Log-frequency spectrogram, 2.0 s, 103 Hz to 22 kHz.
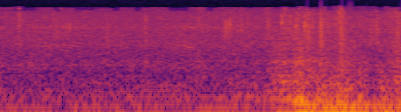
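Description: Low rumble of a 2016 Honda Pilot AWD crawling up a rocky dirt trail, with a much louder, deep jolt or rumble starting about one and a half seconds in as the wheels climb over the rough ground.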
